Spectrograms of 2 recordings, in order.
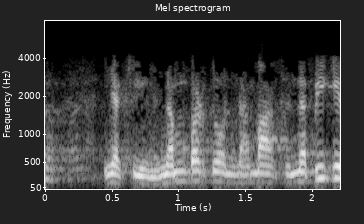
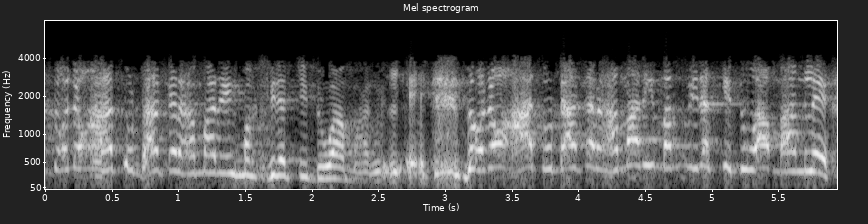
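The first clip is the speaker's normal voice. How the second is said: tearful plea; 9 semitones higher than usual. A narrator's reading. Ali begging Owais for prayer.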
